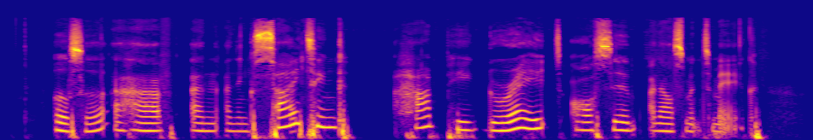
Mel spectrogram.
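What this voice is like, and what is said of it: Tired, hoarse, strained voice. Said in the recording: “If I sound tired or if I'm losing my voice, That's because I am tired and I have a sore throat”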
